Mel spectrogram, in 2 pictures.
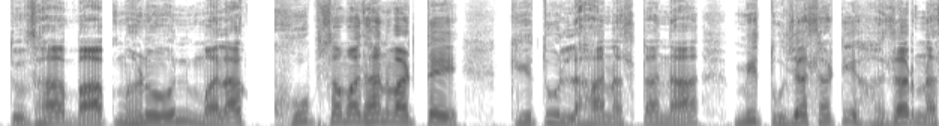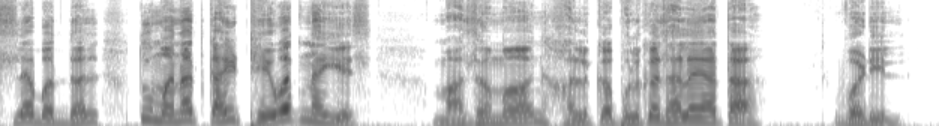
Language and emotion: Marathi, happy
